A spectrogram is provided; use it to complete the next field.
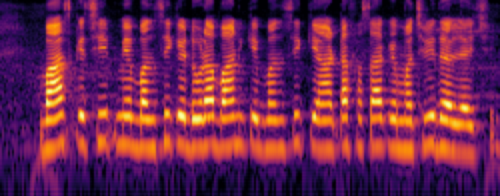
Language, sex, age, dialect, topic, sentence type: Magahi, male, 31-35, Western, agriculture, statement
